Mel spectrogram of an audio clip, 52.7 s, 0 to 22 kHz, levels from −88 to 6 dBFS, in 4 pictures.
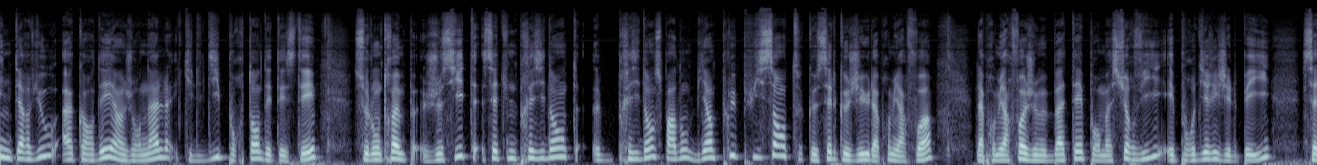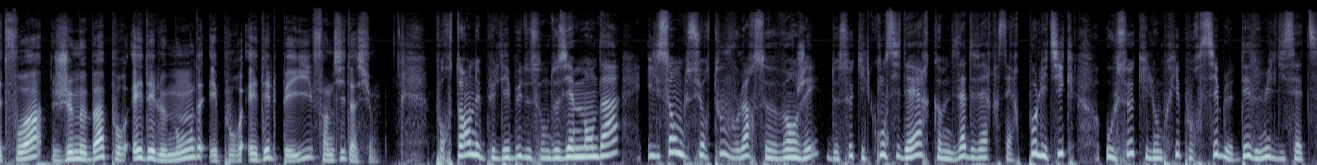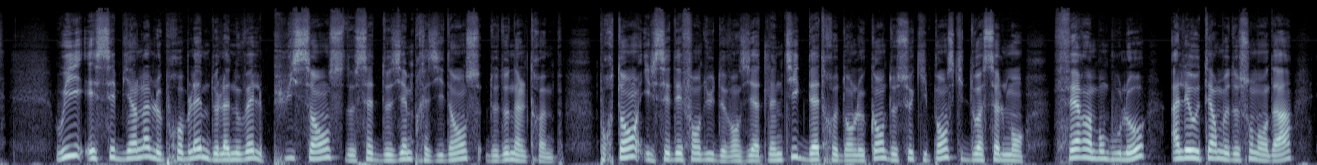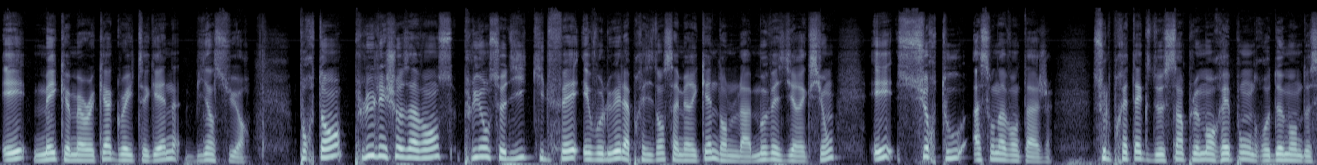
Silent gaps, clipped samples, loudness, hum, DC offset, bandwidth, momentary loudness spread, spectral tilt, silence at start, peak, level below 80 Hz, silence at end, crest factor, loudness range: none; under 0.1%; -19 LUFS; none; under 0.1%; 17 kHz; 9 LU; -6 dB/octave; 0 s; 0 dBFS; -40 dBFS; 0 s; 18 dB; 4 LU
